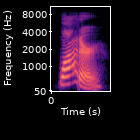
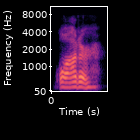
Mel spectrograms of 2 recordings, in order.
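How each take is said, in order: First: It is said in Hetty's girlish voice. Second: It is said in Hutter's deep voice.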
